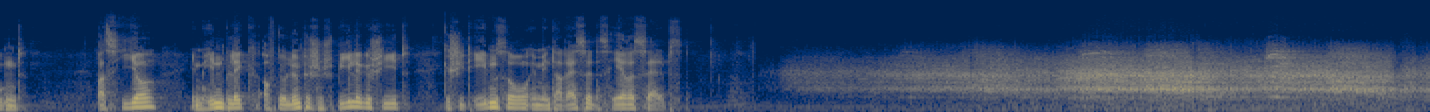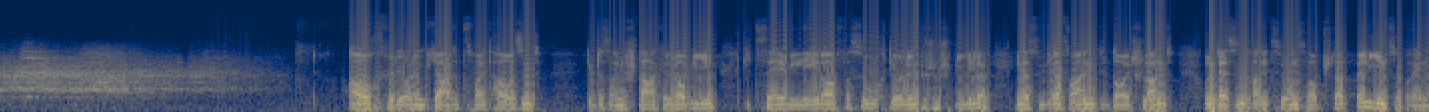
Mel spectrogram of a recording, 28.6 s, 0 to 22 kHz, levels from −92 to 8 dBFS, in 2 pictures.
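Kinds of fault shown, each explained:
Buffer tearing: From about 16.41 s right through to the end, there's a steady robotic rattle at 86.1 Hz, which fits a 512-sample buffer. The app filling the ring buffer and the hardware draining it have drifted out of step and now cross mid-period, so a small slice of each buffer, roughly a seventh, replays audio from a lap earlier, about 20 ms stale. The hard joins on either side of that slice produce the buzz.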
